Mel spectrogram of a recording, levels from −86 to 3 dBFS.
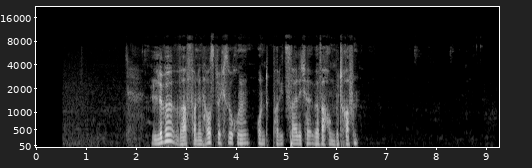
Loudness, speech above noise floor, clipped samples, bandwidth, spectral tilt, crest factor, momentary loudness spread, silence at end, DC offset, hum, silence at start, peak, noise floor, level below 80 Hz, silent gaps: -22 LUFS; 55 dB; under 0.1%; 10 kHz; -5 dB/octave; 22 dB; 14 LU; 2.85 s; under 0.1%; none; 1.8 s; -2 dBFS; -76 dBFS; -46 dBFS; none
